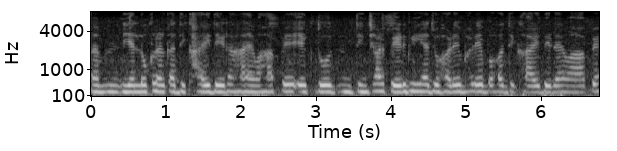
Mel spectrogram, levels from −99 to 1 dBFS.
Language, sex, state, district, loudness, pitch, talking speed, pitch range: Hindi, female, Bihar, Vaishali, -28 LUFS, 230 Hz, 240 wpm, 230-240 Hz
